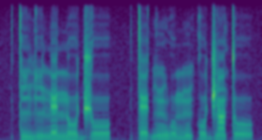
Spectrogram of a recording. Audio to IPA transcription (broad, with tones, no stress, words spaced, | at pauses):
tĩ˦ɡĩ˧nɛ˦ no˦d͡ʒo˦ | tɛ˨ɡũ˧ wo˧mũ˧ko˦d͡ʒã˦ to˦˨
